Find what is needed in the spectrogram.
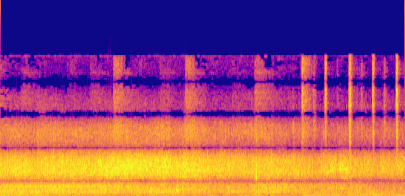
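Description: Steady rush of choppy sea water sloshing and splashing. Low, sustained music notes come in about three seconds in.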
